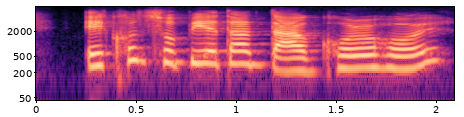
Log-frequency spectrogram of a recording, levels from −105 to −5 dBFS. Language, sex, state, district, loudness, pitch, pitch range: Assamese, female, Assam, Kamrup Metropolitan, -16 LUFS, 290 Hz, 255-345 Hz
